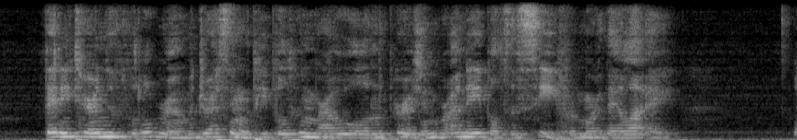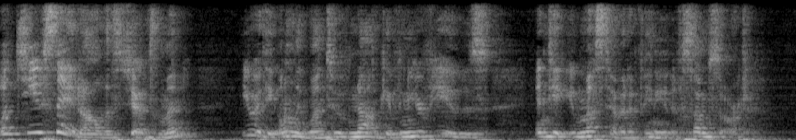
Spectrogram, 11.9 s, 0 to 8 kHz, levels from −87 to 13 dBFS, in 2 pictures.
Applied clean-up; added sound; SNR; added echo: none; none; none; reverberation time 0.3 s.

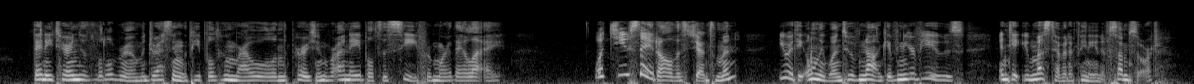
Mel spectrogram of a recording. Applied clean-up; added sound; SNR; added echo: none; none; none; none.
